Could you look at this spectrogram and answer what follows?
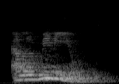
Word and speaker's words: aluminium: This is the way we say it in America. Aluminum. Aluminum. The British, on the other hand, they say it with aluminium.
